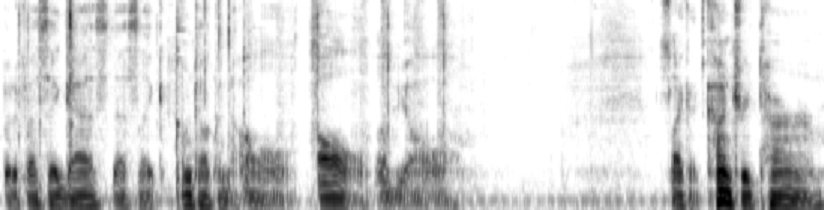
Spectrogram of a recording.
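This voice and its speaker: A man with a Southern US accent speaks at a very slow pace. His tone is dark and mellow and somewhat breathy. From US South. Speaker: airsoft hobbyist YouTuber. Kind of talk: tutorial. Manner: casual.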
